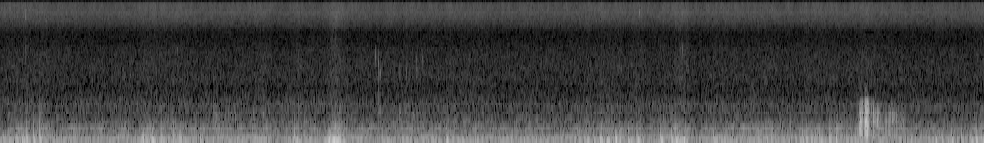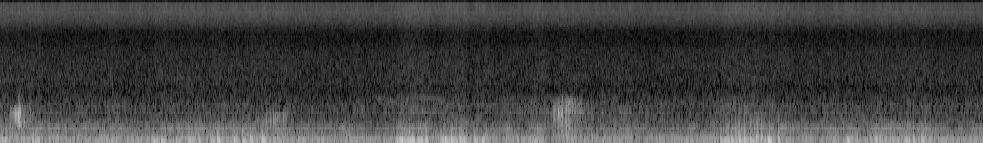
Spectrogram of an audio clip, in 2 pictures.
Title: My very first Stomach noise videooo!!!!!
